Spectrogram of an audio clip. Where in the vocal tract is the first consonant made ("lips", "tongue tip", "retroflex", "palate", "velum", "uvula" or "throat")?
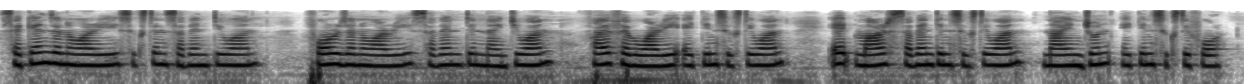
tongue tip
